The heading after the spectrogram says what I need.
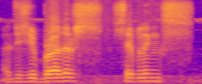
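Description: A man's voice: mid-range voice, flat delivery, measured pace. A man giving chatty, joking let's-play commentary on a horror game. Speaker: gaming YouTuber.

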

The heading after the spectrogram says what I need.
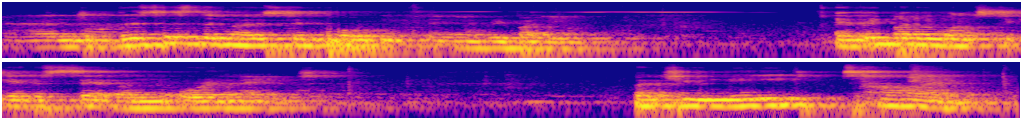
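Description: Slow-talking hoarse man in echoey hall. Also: mid-range voice, mellow, recorded from a distance, slight background noise. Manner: slow, encouraging, repeats himself. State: losing his voice. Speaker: IELTS teacher giving a talk to students. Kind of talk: school talk with Q and A. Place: large echoey school hall.

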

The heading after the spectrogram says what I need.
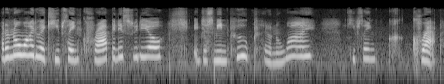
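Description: A woman giving casual gameplay commentary, chatty and apologetic, breaking into excited shouts. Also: extremely high pitch, takes it slowly. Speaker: gaming channel host.

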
